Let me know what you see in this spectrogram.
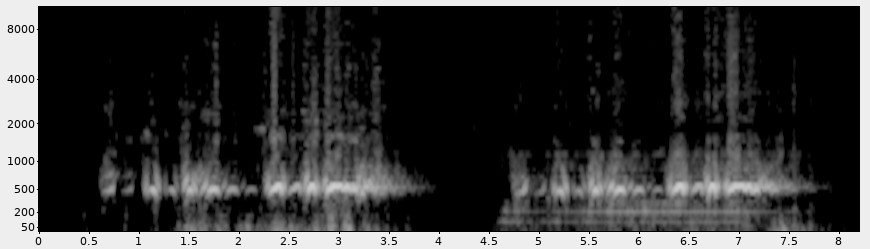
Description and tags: Hoot Owl2
Another version of owl sound effect.
hoot, owl, who, whoo, whooo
